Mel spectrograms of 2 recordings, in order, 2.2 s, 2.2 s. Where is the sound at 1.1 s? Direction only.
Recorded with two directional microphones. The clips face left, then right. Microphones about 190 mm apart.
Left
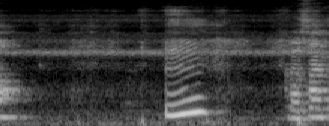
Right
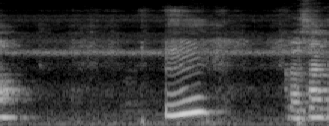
10° right (ahead or behind).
